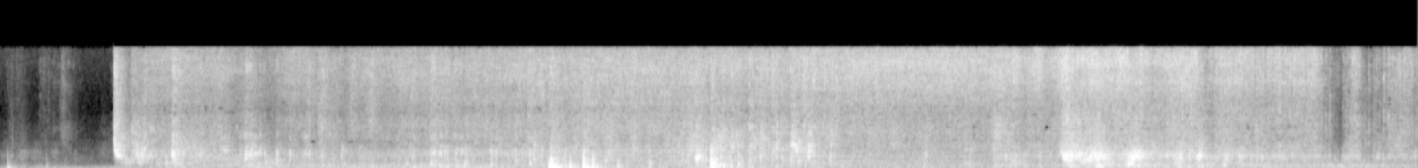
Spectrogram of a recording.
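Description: A freshly cast bronze piece is plunged into a tub of water to quench it. The hot metal sets off a steady hissing sizzle that starts suddenly about a second in, with louder crackles and pops around the middle, and dies down near the end.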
